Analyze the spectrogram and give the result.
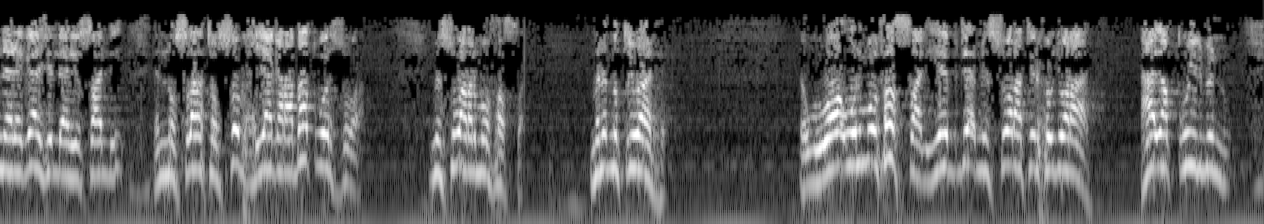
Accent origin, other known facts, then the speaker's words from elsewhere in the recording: Mauritania; وإحنا موريتاني فاصلين في حد يطول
